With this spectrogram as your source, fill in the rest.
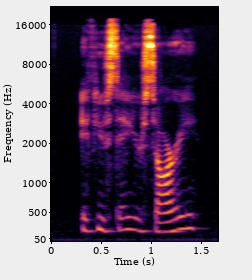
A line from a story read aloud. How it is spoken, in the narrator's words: whispered Trish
